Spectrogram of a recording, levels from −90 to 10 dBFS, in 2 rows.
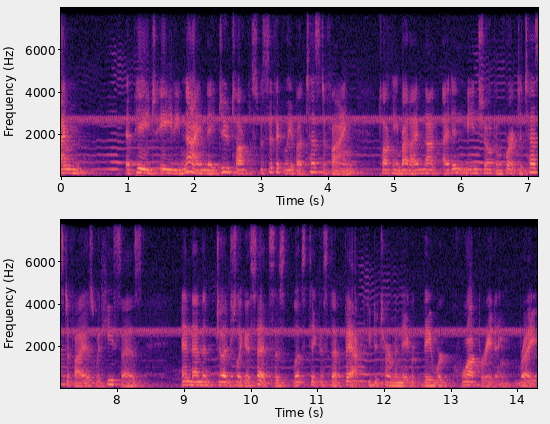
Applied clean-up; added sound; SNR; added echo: none; Cricket / Buzz; 15 dB; reverberation time 0.5 s.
